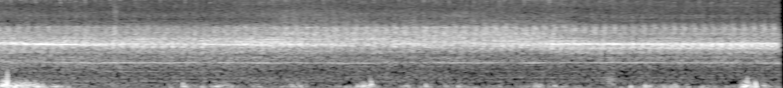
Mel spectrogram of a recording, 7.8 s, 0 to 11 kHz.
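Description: Ford Focus Mk2 facelift's 1.6 petrol four-cylinder engine idling steadily, with a thin high whine held over it.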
